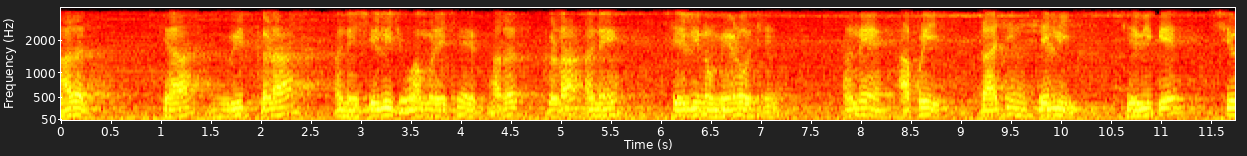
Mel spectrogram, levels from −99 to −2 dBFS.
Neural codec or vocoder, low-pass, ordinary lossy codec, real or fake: vocoder, 24 kHz, 100 mel bands, Vocos; 3.6 kHz; MP3, 24 kbps; fake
